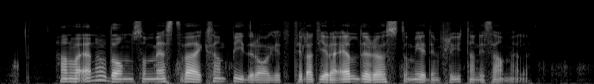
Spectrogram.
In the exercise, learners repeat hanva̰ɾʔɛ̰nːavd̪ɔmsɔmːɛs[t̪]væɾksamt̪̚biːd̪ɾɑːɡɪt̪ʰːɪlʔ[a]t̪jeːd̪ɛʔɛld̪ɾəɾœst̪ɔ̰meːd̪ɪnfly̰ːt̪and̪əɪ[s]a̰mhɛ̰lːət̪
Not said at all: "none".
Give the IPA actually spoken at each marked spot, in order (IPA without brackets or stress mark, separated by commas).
t̪, a, s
